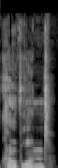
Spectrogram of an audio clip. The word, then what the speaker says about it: Copland: of each was Apple Copeland pronounced like the composer Aaron Copland I think I was pronouncing it Copland when we talked about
